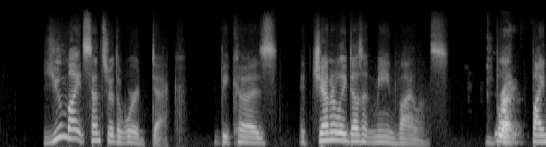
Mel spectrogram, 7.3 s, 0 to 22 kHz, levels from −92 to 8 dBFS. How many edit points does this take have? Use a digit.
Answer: 1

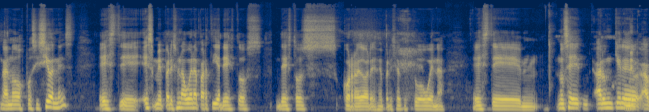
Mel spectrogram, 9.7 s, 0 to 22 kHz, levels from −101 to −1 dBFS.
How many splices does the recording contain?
3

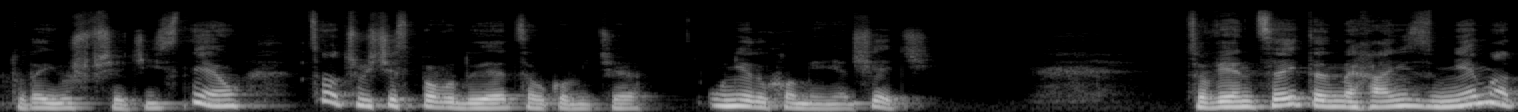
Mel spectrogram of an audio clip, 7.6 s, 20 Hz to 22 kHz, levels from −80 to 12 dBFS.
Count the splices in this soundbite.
1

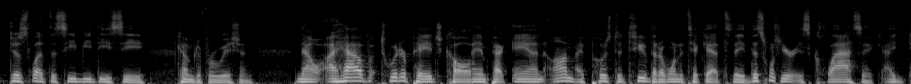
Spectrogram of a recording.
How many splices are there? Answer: 7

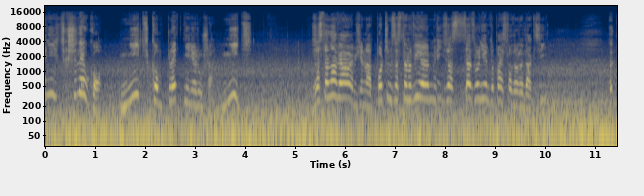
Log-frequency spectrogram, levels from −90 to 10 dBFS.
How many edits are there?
3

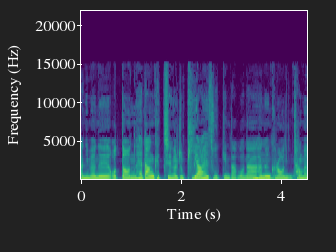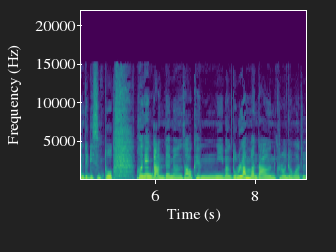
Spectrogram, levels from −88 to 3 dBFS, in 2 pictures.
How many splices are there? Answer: 1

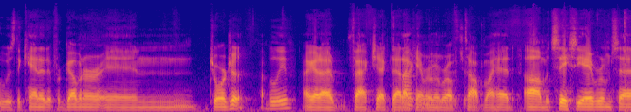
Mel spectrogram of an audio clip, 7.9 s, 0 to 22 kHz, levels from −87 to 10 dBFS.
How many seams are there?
3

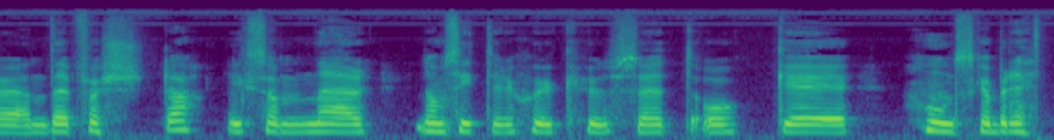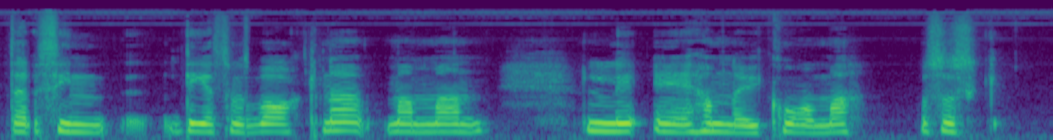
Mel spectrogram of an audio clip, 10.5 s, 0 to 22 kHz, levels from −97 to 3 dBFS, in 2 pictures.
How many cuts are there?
4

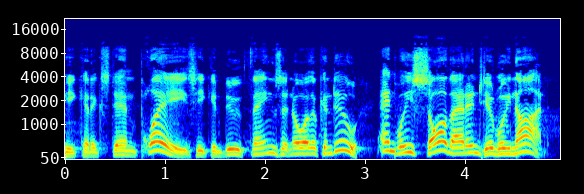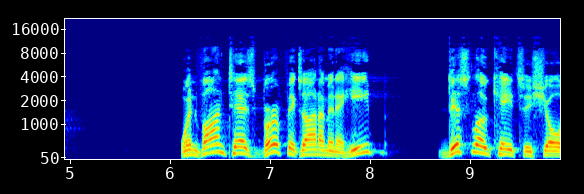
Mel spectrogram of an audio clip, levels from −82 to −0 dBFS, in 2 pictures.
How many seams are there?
4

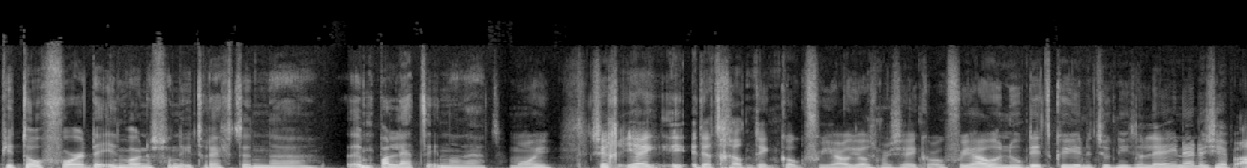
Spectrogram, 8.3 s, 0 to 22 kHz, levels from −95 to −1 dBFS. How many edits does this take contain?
1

